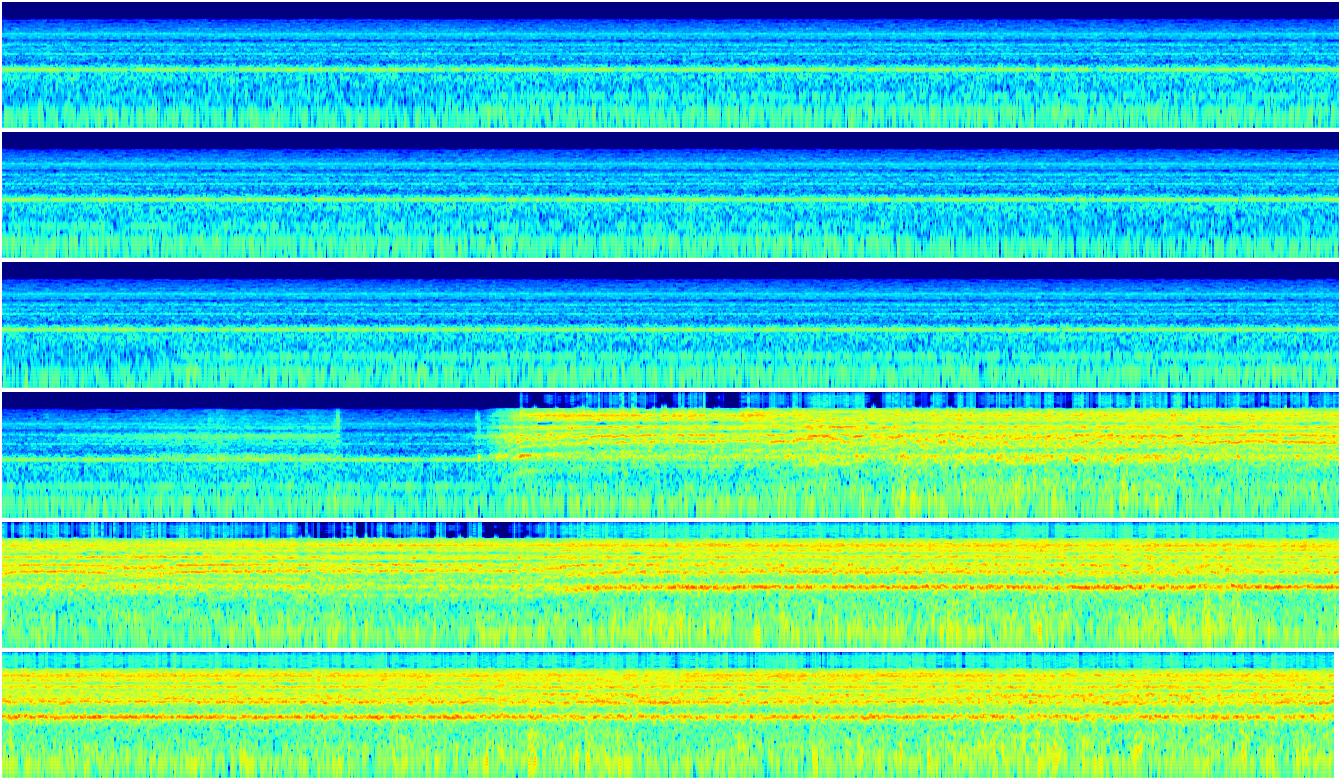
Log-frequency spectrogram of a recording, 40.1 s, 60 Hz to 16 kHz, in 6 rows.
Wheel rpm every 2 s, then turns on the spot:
0, 0, 0, 0, 0, 0, 0, 0, 0, 0, 10, 100, 160, 160, 170, 220, 220, 230, 230, 220.
20-22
